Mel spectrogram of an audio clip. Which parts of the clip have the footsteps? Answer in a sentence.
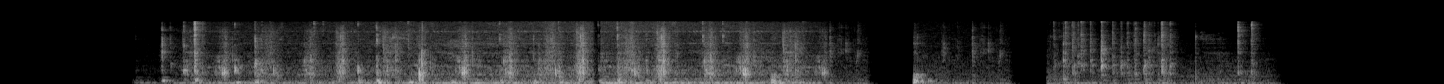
The footsteps can be heard from 1.7 to 8.3 s.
